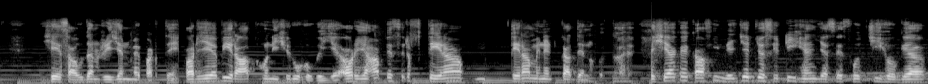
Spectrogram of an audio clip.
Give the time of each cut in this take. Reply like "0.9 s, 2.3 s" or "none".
1.7 s, 6.6 s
